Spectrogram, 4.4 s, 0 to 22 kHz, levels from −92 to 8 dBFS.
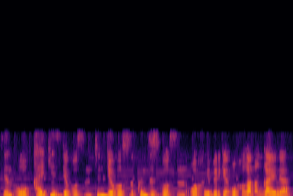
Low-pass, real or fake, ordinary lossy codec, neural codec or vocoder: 7.2 kHz; real; none; none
